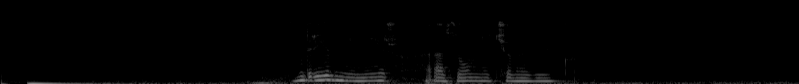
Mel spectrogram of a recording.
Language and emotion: Russian, sad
